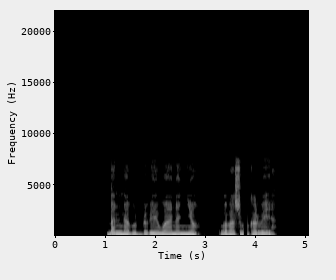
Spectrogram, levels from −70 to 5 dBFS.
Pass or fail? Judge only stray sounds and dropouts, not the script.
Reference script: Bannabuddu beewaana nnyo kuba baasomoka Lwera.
fail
